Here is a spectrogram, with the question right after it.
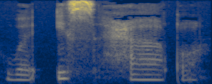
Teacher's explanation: حا حلق سے لائٹ اور قاف ہیوی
